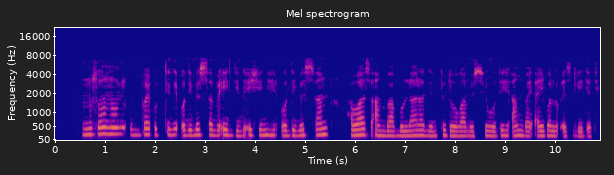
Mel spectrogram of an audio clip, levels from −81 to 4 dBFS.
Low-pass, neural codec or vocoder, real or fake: 7.2 kHz; codec, 16 kHz in and 24 kHz out, 2.2 kbps, FireRedTTS-2 codec; fake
